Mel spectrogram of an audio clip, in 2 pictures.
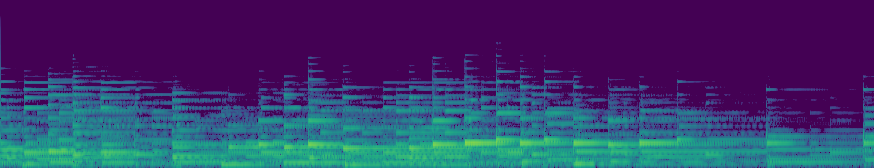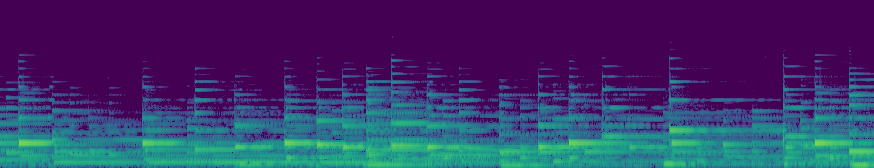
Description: Жанр: Джаз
